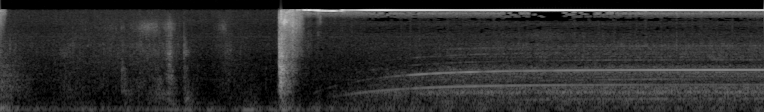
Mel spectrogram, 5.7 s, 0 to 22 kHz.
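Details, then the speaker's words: Capcom CPS2 A board with original stock cooling fan, outside the cabinet: a thump, then a whirring tone climbs within a second to a steady high whine; very loud fan, before replacement with an ebm-papst 612 FL. "is right loud okay I'm going to pause it and put it inside the cabinet to hear how the cabinet muffles it"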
